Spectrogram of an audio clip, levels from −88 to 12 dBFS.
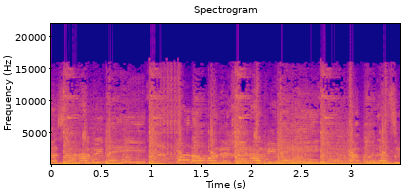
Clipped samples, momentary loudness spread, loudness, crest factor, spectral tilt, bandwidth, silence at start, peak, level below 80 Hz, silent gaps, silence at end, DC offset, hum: under 0.1%; 2 LU; -10 LUFS; 8 dB; -4.5 dB/octave; 17 kHz; 0 s; 0 dBFS; -12 dBFS; none; 0 s; under 0.1%; none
